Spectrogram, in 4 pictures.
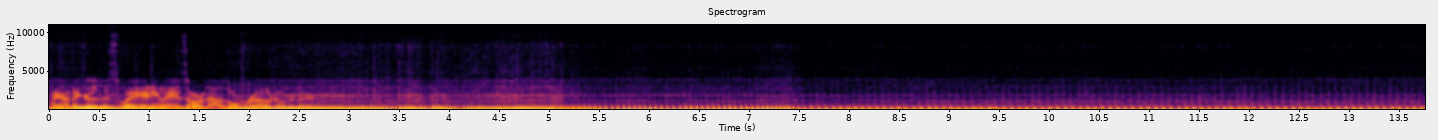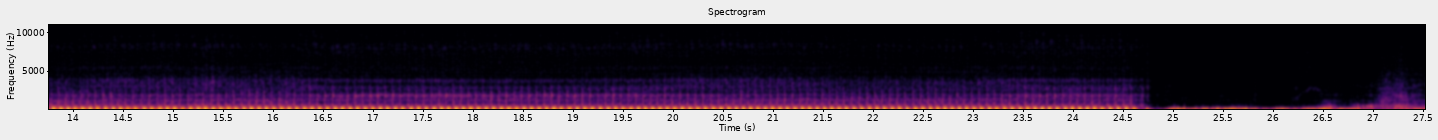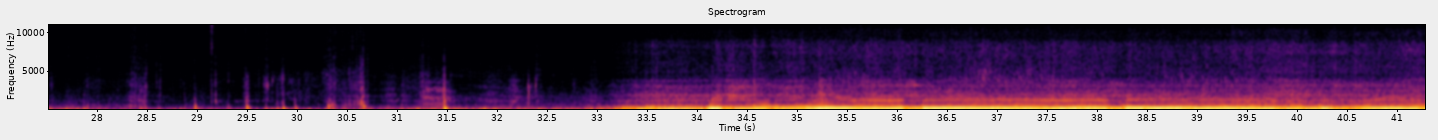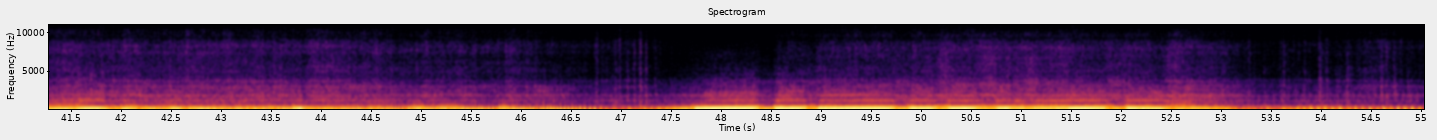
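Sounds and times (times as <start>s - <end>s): dirt bike engine running: 0.0s - 25.2s, 27.5s - 55.0s.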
